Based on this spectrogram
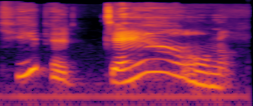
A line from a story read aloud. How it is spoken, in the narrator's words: whined Goldilocks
